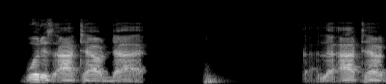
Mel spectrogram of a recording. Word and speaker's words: Ital: is AAL diet the ital D pronounced IAL comes from the word vital s signifying Life Energy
